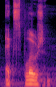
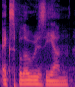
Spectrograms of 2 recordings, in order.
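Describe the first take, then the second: First: Only one syllable carries the stress. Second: Every syllable gets equal heavy stress. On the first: The speaker calls it right. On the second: The speaker calls it wrong.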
